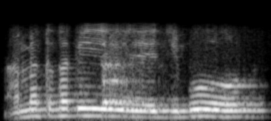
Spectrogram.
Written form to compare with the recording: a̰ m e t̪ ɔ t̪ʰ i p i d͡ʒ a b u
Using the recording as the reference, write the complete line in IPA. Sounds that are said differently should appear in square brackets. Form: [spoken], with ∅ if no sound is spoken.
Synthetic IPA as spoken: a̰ m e t̪ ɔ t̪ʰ [a] p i d͡ʒ [i] b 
